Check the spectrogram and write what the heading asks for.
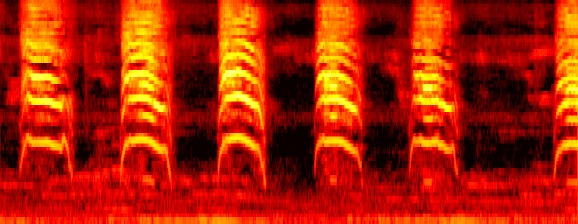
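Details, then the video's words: Mother cat on the street calling her white kitten to come to her: six loud, bright meows, roughly one each second, evenly arched, with faint low rumble beneath. "A Mother Cat Calls Her White Kitten Come to Her"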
